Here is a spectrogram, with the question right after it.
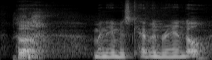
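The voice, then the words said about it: Scared-sounding voice. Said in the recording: “why does he sound scared?... He does sound scared.”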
